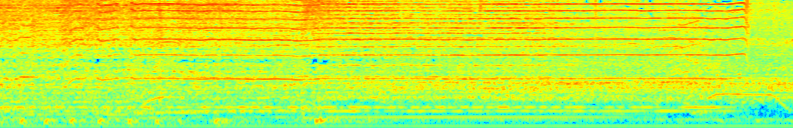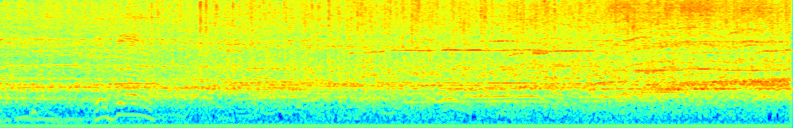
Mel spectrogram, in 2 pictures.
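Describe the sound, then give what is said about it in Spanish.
Audience applause: a steady, dense wash of clapping and crowd noise that stays loud through the whole stretch. “Gracias por tantos aplausos y por querernos tanto.”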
